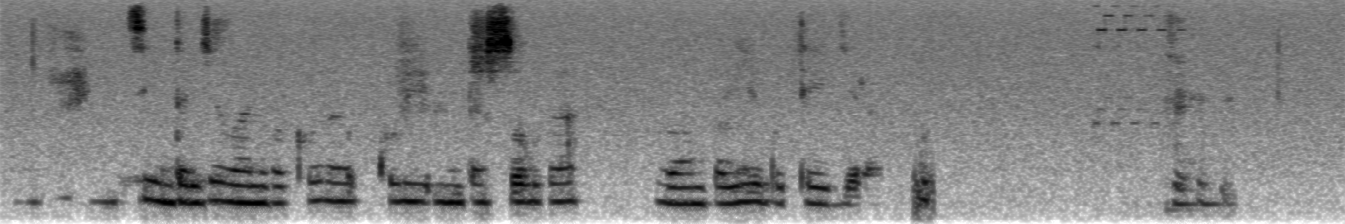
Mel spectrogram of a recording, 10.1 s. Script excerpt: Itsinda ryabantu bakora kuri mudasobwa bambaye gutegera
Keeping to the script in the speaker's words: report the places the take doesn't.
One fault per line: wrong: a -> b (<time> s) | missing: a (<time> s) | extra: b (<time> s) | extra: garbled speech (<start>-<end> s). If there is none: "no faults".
no faults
